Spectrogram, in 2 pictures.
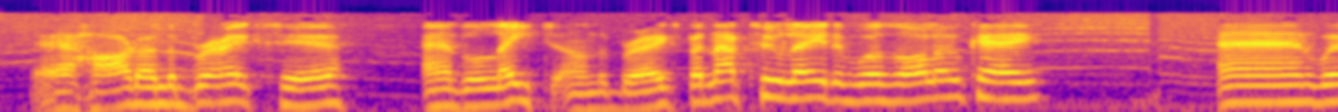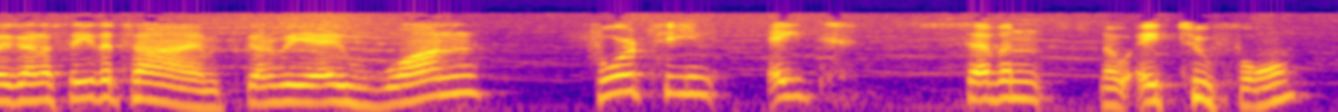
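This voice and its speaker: A man speaks in a high voice at a fairly slow pace with long, frequent pauses and ordinary pitch variation, over noticeable background noise. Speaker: sim racing commentator. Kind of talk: live commentary. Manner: halting.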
